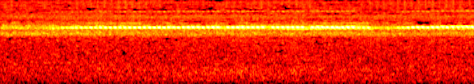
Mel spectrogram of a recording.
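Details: High-pitched insect trill from a relaxing nature soundscape, made of rapid pulses that swell in loudness, run steadily, then break briefly near the end before resuming.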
